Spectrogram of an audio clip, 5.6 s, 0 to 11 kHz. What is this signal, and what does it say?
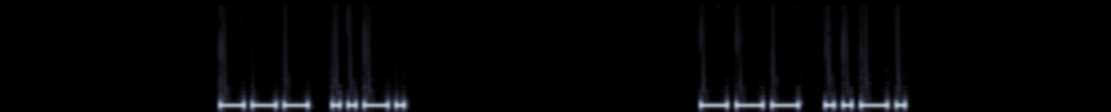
Morse code, heard as a keyed tone, about 27 wpm, 700 Hz. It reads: OF OF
